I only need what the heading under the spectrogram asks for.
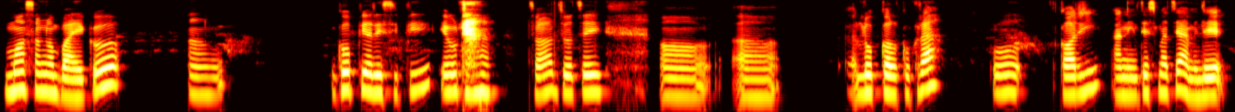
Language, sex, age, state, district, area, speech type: Nepali, female, 18-30, West Bengal, Kalimpong, rural, spontaneous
